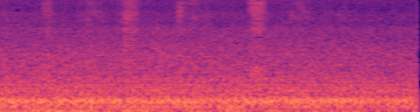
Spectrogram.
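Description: Faint scratching of a ballpoint pen writing on ruled notebook paper, in short separate strokes.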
